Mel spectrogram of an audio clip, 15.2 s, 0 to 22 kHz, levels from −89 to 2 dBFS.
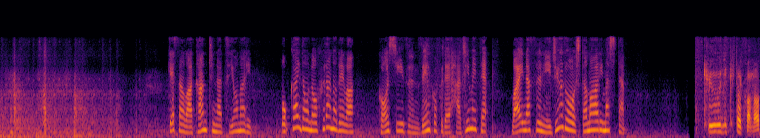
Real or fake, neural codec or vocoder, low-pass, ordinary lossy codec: fake; codec, 16 kHz, 1.1 kbps, Voila-Tokenizer; 7.2 kHz; none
